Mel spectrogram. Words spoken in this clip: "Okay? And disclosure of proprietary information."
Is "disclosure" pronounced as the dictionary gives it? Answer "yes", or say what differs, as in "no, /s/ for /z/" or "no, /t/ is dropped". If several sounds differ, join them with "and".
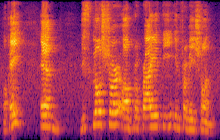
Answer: no, /s/ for /ʒ/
